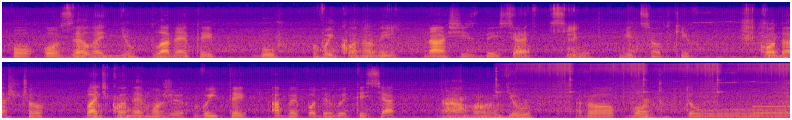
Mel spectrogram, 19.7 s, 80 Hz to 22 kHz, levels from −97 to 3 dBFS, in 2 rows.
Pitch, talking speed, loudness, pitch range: 80 Hz, 55 wpm, -27 LUFS, 75-85 Hz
